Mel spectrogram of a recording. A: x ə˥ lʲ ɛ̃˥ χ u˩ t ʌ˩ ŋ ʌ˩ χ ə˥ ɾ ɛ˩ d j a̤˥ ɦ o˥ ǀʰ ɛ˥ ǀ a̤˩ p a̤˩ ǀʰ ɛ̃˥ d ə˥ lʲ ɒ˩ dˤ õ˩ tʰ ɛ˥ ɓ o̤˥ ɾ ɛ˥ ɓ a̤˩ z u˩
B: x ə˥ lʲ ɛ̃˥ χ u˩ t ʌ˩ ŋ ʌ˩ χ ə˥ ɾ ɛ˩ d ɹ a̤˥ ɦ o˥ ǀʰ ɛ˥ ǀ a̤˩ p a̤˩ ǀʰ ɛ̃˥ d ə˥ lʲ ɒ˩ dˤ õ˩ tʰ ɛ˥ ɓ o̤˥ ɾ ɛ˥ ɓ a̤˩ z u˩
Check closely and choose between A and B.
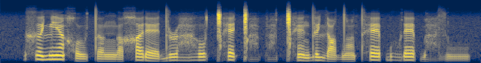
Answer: B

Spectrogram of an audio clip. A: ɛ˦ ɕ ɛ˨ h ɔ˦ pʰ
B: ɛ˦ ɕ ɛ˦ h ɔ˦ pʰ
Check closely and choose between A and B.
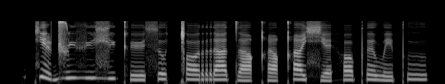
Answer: A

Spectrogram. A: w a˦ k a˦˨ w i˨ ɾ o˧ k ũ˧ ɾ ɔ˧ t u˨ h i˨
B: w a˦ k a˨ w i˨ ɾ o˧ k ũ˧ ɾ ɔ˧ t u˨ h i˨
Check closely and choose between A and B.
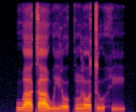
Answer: A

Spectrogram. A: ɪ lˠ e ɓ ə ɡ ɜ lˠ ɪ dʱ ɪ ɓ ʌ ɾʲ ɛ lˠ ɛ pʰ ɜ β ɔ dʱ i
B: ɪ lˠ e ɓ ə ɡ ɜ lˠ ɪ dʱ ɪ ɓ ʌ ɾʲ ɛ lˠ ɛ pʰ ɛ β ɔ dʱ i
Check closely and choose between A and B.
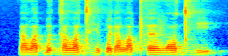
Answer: A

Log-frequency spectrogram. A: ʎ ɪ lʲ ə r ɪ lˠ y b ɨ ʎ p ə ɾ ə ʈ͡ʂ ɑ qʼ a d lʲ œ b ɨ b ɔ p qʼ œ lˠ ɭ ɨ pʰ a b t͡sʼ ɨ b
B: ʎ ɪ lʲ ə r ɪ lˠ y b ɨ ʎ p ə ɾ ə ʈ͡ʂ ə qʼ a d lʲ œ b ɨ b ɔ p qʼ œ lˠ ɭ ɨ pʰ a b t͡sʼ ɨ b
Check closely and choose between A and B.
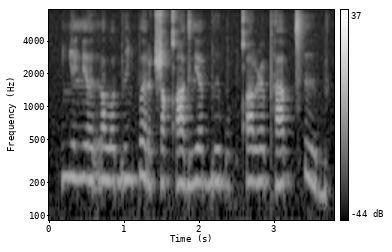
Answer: B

